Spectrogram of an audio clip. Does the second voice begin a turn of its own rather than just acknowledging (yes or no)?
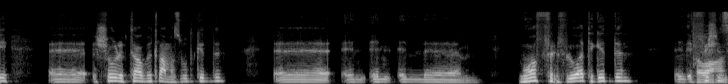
no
